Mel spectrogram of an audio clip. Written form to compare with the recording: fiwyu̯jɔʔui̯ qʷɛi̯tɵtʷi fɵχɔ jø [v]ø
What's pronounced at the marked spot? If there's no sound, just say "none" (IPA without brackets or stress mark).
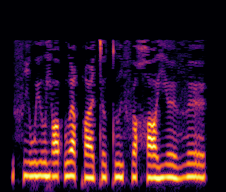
v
